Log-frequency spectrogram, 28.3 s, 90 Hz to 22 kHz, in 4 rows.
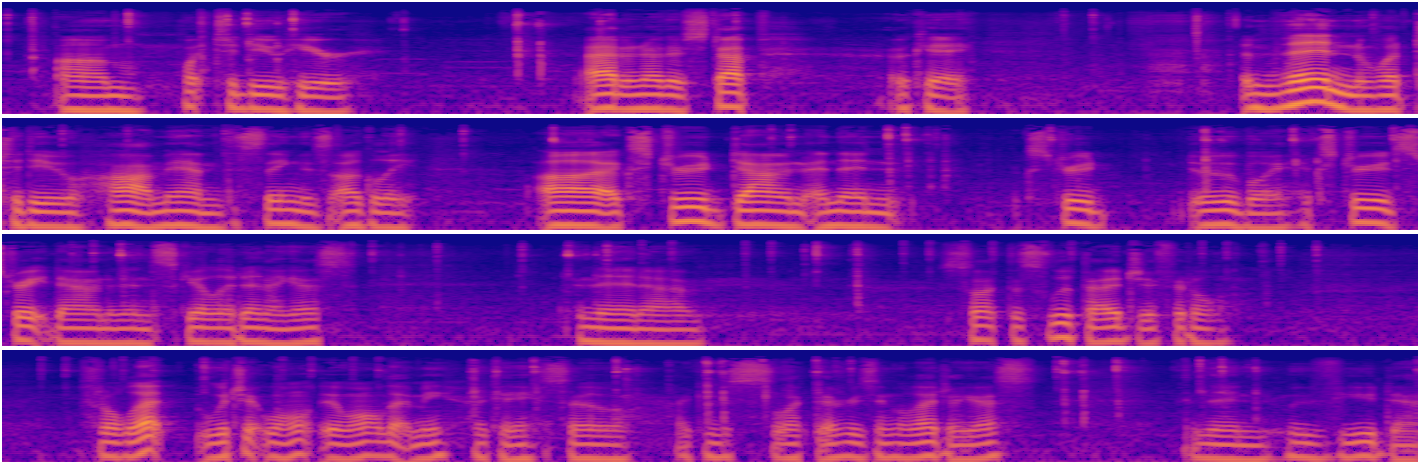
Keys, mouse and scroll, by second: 1.2 g, 5.1 middle click, 9.9 e, 11.7 ctrl+z, 12.4 s, 13.6 e, 14.8 s, 17.1 a, 18.0 click, 23.7-25.4 typing, 27.5 g.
